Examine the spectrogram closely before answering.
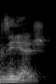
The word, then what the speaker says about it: Ziyech: they asked him, so how is it actually pronounced? And he says like Ziyech.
